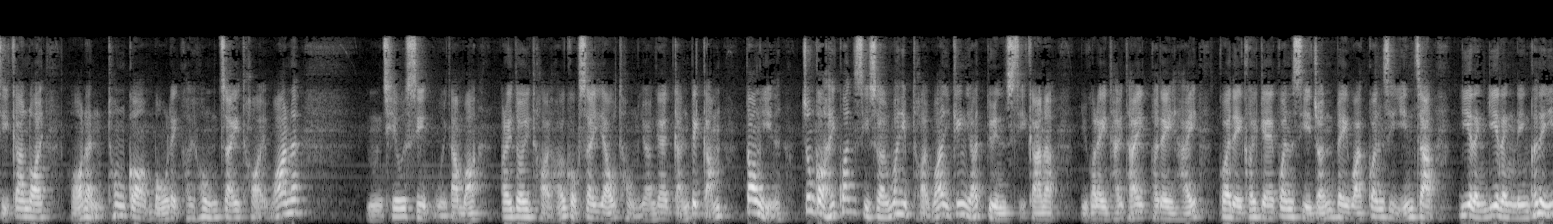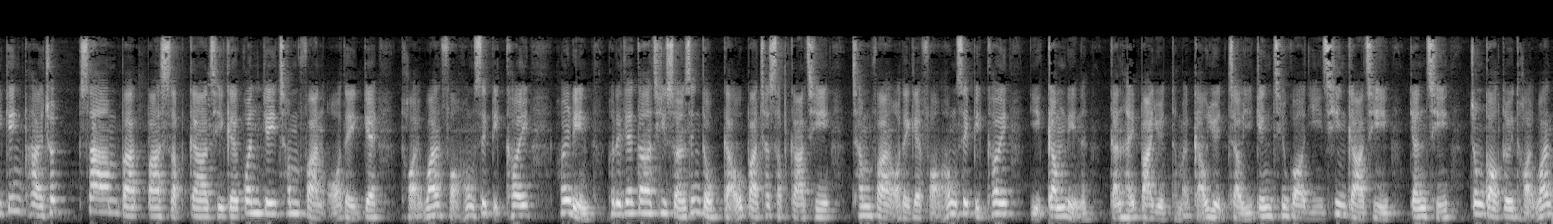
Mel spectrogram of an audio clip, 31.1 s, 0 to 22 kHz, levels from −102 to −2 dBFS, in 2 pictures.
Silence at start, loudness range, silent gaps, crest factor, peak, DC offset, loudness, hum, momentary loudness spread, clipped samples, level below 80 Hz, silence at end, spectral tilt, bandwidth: 0 s; 3 LU; none; 16 dB; -6 dBFS; under 0.1%; -22 LUFS; none; 7 LU; under 0.1%; -64 dBFS; 0 s; -4.5 dB/octave; 11.5 kHz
